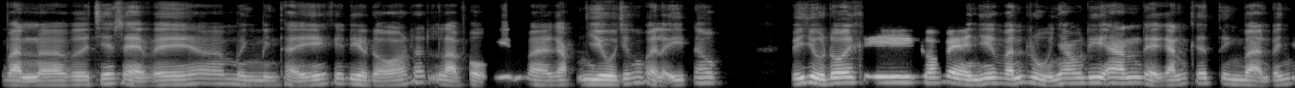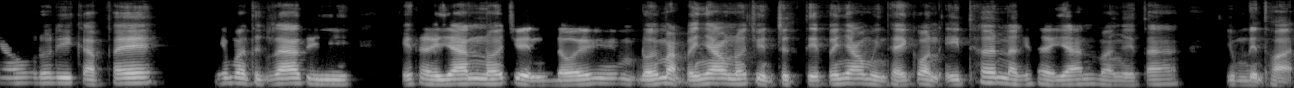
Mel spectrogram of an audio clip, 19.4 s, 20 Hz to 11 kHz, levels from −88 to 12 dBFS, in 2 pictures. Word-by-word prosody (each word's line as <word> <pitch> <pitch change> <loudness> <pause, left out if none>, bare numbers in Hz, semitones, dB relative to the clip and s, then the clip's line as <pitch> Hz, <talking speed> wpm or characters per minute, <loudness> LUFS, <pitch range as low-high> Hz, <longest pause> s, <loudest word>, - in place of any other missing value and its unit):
Bạn, 110 -1 0
ờ, 115 0 -1
vừa 120 +1 -3
chia 140 +4 -3
sẻ 105 - 0
với 120 +4 -1 0.3
mình, 120 -4 -8
mình 110 -1 -7
thấy 110 +4 -2
cái 145 - -6
điều 130 -4 -1
đó 115 +3 -3
rất 180 0 -8
là - - -1
phổ 430 -3 -4
biến 330 +1 -7
và 115 - -2
gặp 120 +1 -4
nhiều 130 -1 +3
chứ 145 - -5
không 165 +2 -9
phải - - -1
là - - -3
ít 125 - -2
đâu. 160 0 -6 0.5
Ví 145 +2 +2
dụ 160 - +5
đôi 160 +4 +5
khi 170 0 +4
có 160 0 0
vẻ 145 -8 +5
như 150 +5 +1
vẫn 150 +1 +1
rủ 160 -5 -2
nhau 150 +7 -1
đi 165 0 +2
ăn 160 +1 +2
để - - +1
gắn 120 +5 -1
kết 150 +1 -4
tình 135 -4 -5
bạn 120 -3 0
với 120 +2 -5
nhau, 155 +3 -8
đưa 155 +1 -3
đi 155 0 +2
cà 130 -4 -1
phê. 155 +2 +6 0.5
Nhưng 150 - -6
mà 155 -1 +2
thực 130 -3 -7
ra 145 +3 +5
thì - - -3 0.6
cái 130 - -3
thời 130 -3 +3
gian 140 +2 +5
nói 135 0 +3
chuyện 110 -5 +2
đối 125 +3 +3 0.3
đối 125 +2 +3
mặt 155 - +3
với 120 - +3
nhau, 145 +1 +4
nói 140 0 +1
chuyện - - -2
trực 125 - -2
tiếp 115 - 0
với 135 - +1
nhau 145 0 +1
mình 120 -5 -3
thấy 110 - +1
còn 125 +1 -1
ít 125 0 -3
hơn 165 -2 +1
là 130 - +1
cái 125 +2 -8
thời 115 - -2
gian 130 +2 -1
mà 120 -3 -6
người 110 -1 -6
ta 125 +4 -6 0.4
dùng 115 -3 -10
điện - - -1
thoại. - - -2
135 Hz, 260 wpm, -23 LUFS, 120-155 Hz, 0.6 s, phê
